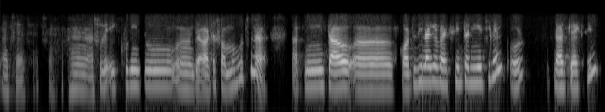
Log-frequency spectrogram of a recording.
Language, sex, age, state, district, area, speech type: Bengali, male, 30-45, West Bengal, Darjeeling, urban, conversation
